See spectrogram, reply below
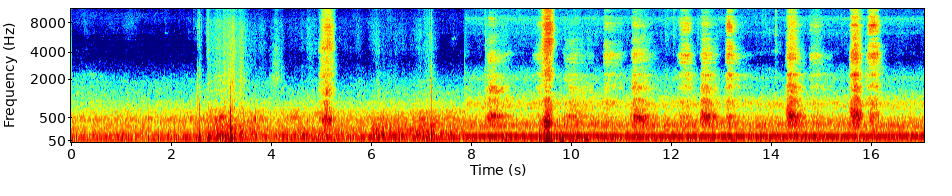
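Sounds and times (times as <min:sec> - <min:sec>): sharp sniffing and gasping breaths: 0:08.2 - 0:16.4.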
